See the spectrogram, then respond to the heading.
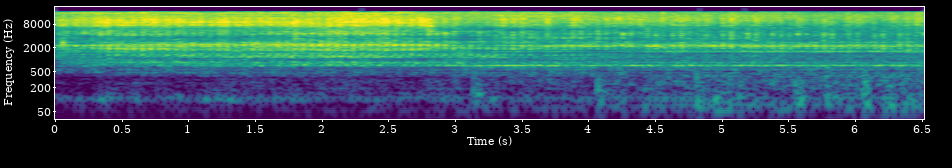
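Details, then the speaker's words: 2001 GMC Sierra (4.8L/5.7L LS V8) at idle, fast metallic lifter-like rattle from the AC compressor area when AC engages, gone when AC off, louder with use; compressor, clutch or tensioner suspected, tensioner replaced. "this one's got when the AC compressor engages ow mosquito it makes a lot of rattling sounds almost sounds like a lifter tapping but it's definitely coming from the compressor area"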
